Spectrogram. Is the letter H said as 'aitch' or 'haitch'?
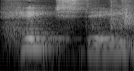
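haitch. The H is said as 'haitch', British style.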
